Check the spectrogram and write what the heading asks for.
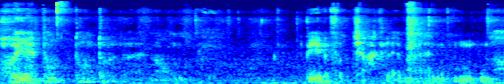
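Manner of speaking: whispered and low, hushed warning. Retold or imitated. Hotel clerk warning him about the name, whispered low. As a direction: hiss it like a secret nobody should hear. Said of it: "She's like".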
